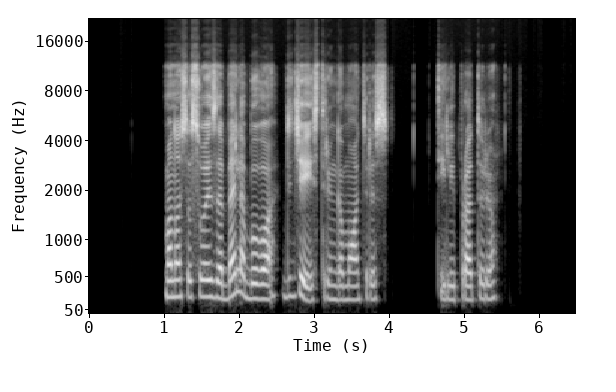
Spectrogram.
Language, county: Lithuanian, Kaunas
